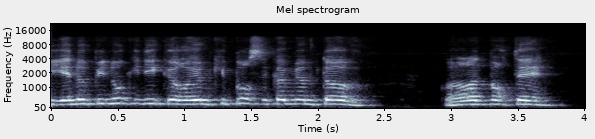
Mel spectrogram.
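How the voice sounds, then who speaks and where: Very fast and high-pitched, a man speaks with ordinary pitch variation. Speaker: rabbi teaching Talmud. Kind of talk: Talmud study class.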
